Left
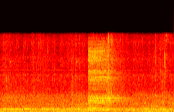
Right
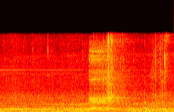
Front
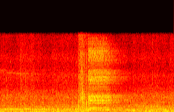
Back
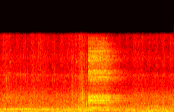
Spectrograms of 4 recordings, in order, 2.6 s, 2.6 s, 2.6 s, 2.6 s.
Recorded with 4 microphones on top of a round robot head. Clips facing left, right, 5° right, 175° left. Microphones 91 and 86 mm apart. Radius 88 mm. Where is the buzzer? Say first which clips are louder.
Left 1 dB, back 2 dB; 100° left, 3.5 m.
